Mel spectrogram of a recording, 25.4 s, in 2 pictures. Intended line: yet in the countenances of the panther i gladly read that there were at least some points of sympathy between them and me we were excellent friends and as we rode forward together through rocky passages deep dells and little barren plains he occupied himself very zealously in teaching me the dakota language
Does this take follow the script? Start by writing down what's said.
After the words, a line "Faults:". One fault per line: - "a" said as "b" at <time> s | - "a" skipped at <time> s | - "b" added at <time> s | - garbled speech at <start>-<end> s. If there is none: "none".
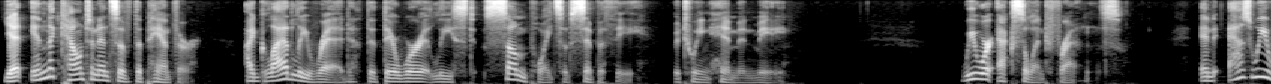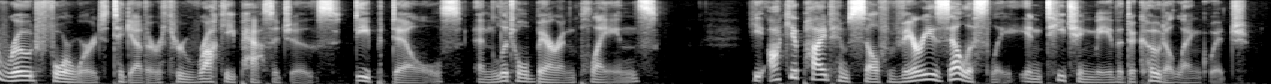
yet in the countenance of the panther i gladly read that there were at least some points of sympathy between him and me we were excellent friends and as we rode forward together through rocky passages deep dells and little barren plains he occupied himself very zealously in teaching me the dakota language
Faults:
- "countenances" said as "countenance" at 0.6 s
- "them" said as "him" at 7.1 s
